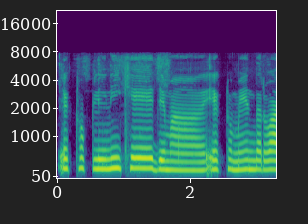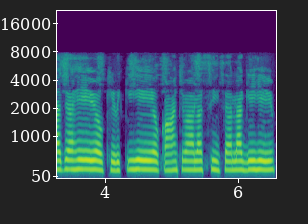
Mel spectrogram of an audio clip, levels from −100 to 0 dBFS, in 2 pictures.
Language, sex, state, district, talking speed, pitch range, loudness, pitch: Chhattisgarhi, female, Chhattisgarh, Korba, 165 wpm, 205-225 Hz, -15 LUFS, 215 Hz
